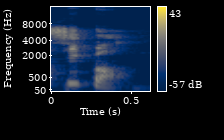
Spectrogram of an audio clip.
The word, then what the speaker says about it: SQL: around for a bit originally was called sequel structured English query language thus the idiotic pronunciation that people call it sequel because it started out as being called sequel however IBM was taking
